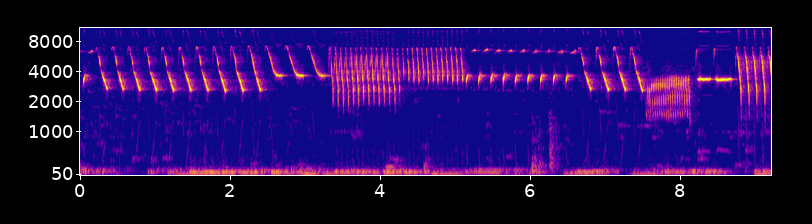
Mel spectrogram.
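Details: Long, lively canary song used as masteran: a run of repeated falling whistles, a dense buzzy rattle, rapid trilled notes, then a low buzzy phrase and a pure whistle.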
